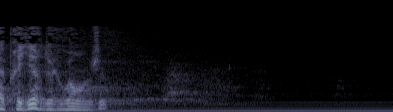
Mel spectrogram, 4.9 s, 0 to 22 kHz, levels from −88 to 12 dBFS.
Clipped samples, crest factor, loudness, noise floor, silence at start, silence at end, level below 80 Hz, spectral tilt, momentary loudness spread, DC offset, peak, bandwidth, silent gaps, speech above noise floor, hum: under 0.1%; 22 dB; -37 LUFS; -62 dBFS; 0 s; 2.05 s; -62 dBFS; -6 dB/octave; 27 LU; under 0.1%; -20 dBFS; 8.4 kHz; none; 25 dB; 50 Hz at -60 dBFS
